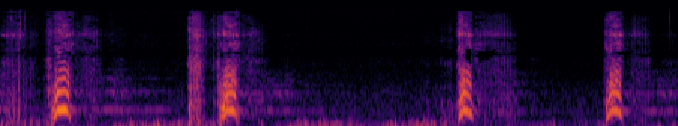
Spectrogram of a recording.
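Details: Female dog giving four short, ringing barks, each rising then falling in pitch, two close together, then a pause, then two more spaced about a second apart, over a quiet background with faint rustling.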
